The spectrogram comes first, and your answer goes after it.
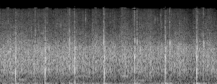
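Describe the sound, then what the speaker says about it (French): Studio guests on a midday television talk show clap in a short, fairly loud burst, individual hand claps distinct and irregular, spread across a small group rather than a large crowd. "Ça s'applaudit"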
